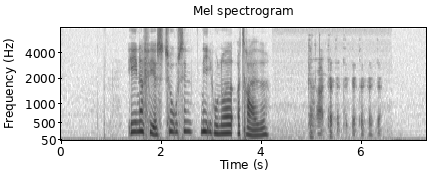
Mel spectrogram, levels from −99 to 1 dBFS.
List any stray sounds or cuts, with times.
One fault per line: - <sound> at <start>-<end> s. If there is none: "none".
- laugh at 4.9-6.4 s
